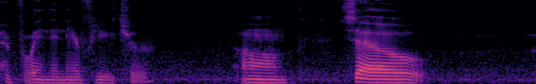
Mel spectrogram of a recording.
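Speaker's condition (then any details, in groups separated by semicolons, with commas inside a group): Traumatic brain injury; closed head injury from car, cognitive problems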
